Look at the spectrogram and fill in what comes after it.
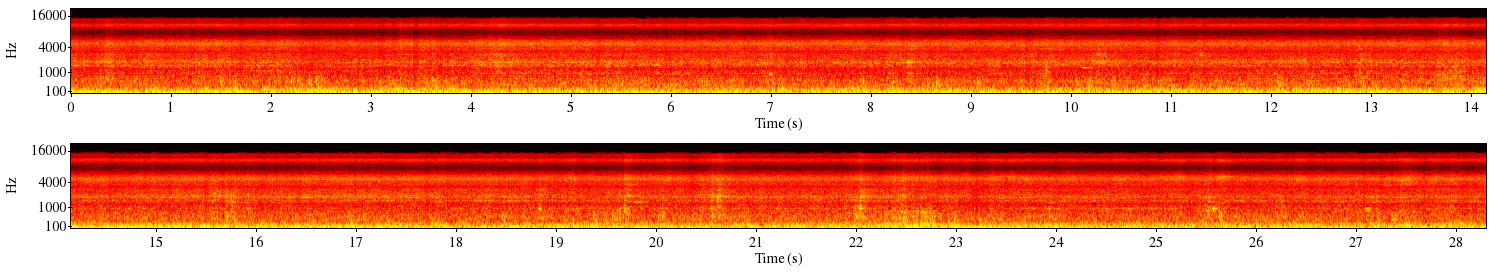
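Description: Electric train running at speed, heard from inside the passenger car: a steady low rumble of wheels on rails with a faint steady whine above it.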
